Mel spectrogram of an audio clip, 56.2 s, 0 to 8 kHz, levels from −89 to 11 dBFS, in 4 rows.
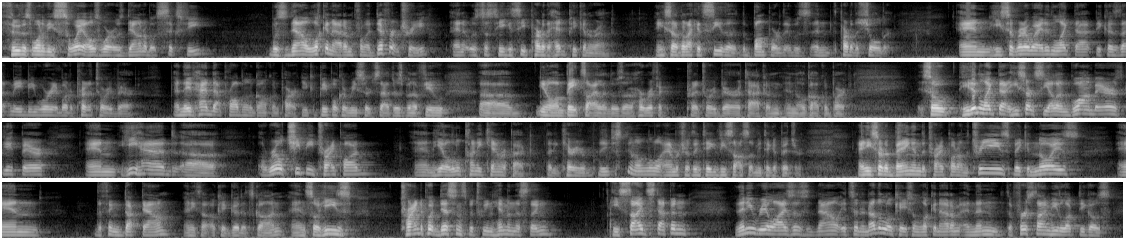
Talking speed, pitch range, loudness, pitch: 225 wpm, 120-155 Hz, -20 LUFS, 135 Hz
